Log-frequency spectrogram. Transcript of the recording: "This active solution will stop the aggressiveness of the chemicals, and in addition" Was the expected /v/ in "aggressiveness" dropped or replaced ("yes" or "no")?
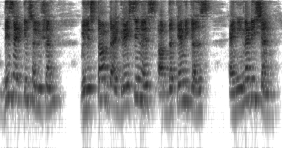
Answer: yes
